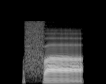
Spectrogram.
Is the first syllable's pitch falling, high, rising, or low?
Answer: low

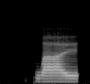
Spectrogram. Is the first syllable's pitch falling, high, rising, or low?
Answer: high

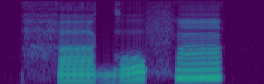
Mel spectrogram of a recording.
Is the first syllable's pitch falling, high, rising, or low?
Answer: low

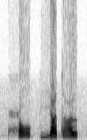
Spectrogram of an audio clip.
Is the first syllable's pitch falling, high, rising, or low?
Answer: low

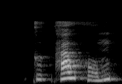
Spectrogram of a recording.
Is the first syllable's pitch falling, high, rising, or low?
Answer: low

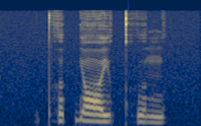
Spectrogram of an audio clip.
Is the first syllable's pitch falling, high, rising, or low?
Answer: rising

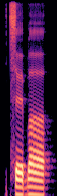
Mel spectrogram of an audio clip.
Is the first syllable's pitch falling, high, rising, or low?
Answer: low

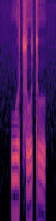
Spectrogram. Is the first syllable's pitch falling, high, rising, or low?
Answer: high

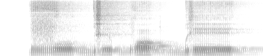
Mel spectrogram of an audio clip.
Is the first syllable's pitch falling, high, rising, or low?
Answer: low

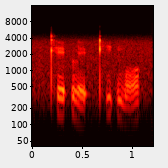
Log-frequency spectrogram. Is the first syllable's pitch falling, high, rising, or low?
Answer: high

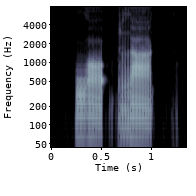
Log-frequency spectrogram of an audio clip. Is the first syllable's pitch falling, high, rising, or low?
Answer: low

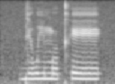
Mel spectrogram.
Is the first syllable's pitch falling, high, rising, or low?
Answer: low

